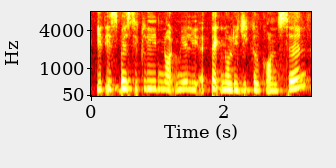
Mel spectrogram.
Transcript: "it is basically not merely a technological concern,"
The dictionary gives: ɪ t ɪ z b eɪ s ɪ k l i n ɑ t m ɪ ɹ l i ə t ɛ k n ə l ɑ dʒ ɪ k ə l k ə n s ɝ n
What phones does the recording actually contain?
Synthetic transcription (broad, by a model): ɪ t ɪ s b eɪ s ɪ k l i n ɑ t m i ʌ l i ə t ɛ k n ə l ɑ dʒ ɪ k ə l k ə n s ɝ n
